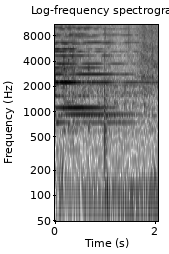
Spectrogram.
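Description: A chime, most likely the cable car's signal, dies away: several clear ringing tones struck just before fade out over about a second and a half. A single sharp click comes about a second in.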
